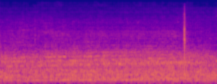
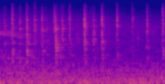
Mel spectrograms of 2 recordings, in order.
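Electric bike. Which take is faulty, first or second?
second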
